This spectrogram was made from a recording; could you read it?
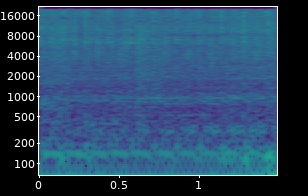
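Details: Toyota Corolla KE55 4K-C after a successful first start, warm, with missing vacuum lines refitted and no leaks. Smooth, even low rumble at a settled idle with no knocks, misses or hunting.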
